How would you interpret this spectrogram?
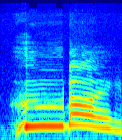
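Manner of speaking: teasing. Acted. Birdie teases after fight.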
